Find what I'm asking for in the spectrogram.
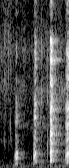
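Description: A chicken clucks four times in quick succession, close and fairly loud, in short choppy bursts.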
